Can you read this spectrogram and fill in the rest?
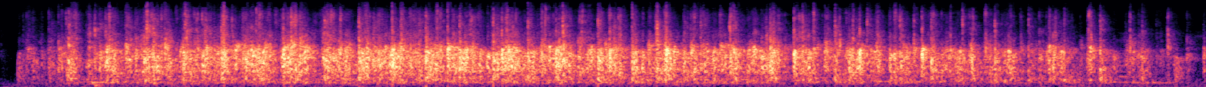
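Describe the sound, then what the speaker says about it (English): A room full of people applauds the speakers at the end of an event on successful Italians in the Bay Area, loud continuous clapping sustained evenly for about nine seconds. "I would love to have a round of applause for them"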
